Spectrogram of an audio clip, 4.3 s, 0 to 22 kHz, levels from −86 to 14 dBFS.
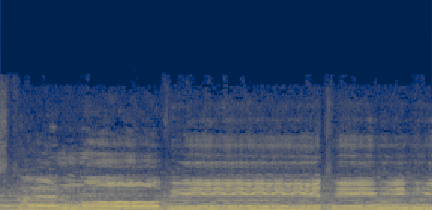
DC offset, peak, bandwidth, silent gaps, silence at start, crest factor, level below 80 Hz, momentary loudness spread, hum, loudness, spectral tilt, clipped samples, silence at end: under 0.1%; -2 dBFS; 12.5 kHz; none; 0 s; 12 dB; -24 dBFS; 3 LU; none; -14 LUFS; -5.5 dB/octave; under 0.1%; 0 s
